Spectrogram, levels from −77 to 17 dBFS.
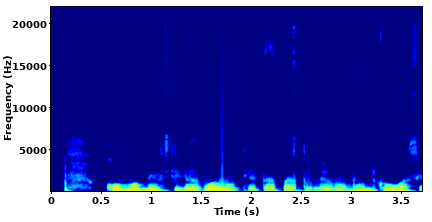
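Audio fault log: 1.09–2.95 s: repeated packet loss (robotic sound). The speech turns choppy, with pieces dropping out, across 24 gaps up to 49 ms each. Lost or late packets kept leaving holes, each patched by stretching the last sound, so about 27% of this stretch is filler.
2.97–3.22 s: jitter buffer slow-down. The speech drags, drawn out at its normal pitch and running at about 84% speed. The receiver was rebuilding its reserve by repeating single pitch periods, adding 47 ms over this short span.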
